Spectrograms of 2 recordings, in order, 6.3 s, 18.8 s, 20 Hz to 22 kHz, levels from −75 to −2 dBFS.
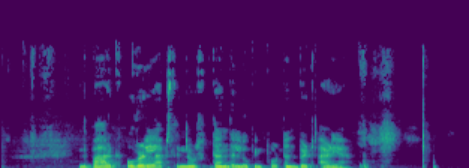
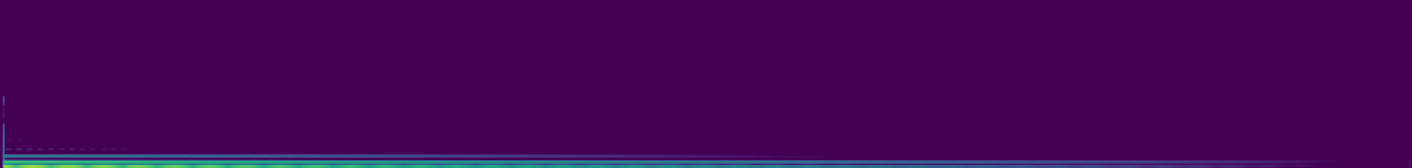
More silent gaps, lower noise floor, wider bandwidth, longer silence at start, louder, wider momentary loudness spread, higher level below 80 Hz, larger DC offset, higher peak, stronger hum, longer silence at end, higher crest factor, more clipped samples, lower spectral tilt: neither; second, -43 dBFS vs -83 dBFS; first, 16.5 kHz vs 1.8 kHz; first, 0.4 s vs 0.05 s; about the same, -20 LUFS vs -20 LUFS; second, 20 LU vs 25 LU; first, -58 dBFS vs -76 dBFS; neither; first, 0 dBFS vs -6 dBFS; neither; second, 0.45 s vs 7.05 s; about the same, 20 dB vs 18 dB; neither; second, -5 dB/octave vs -8 dB/octave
